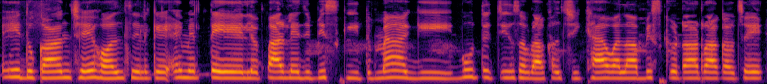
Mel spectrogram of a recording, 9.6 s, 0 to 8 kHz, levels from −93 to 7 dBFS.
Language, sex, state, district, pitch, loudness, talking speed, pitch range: Maithili, female, Bihar, Darbhanga, 225 Hz, -19 LUFS, 125 wpm, 215-235 Hz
